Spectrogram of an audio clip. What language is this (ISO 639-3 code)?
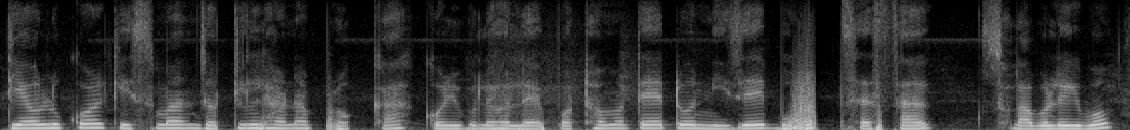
asm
